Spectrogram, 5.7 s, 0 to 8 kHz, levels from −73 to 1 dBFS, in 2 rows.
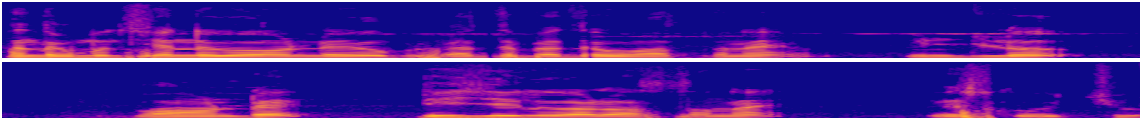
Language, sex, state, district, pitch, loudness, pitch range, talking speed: Telugu, male, Andhra Pradesh, Krishna, 180 Hz, -19 LUFS, 170-190 Hz, 145 wpm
